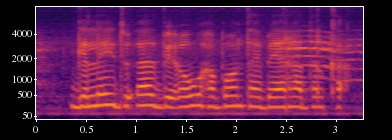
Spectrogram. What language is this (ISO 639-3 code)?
som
